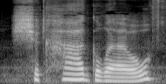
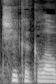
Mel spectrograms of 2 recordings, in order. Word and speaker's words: Chicago Glow: All right, that was one coat of Chicago Glow, which just sounds weird to say. I like Chica Glow better, even though I know that's not how it should be pronounced cuz it's like Chicago but glow.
